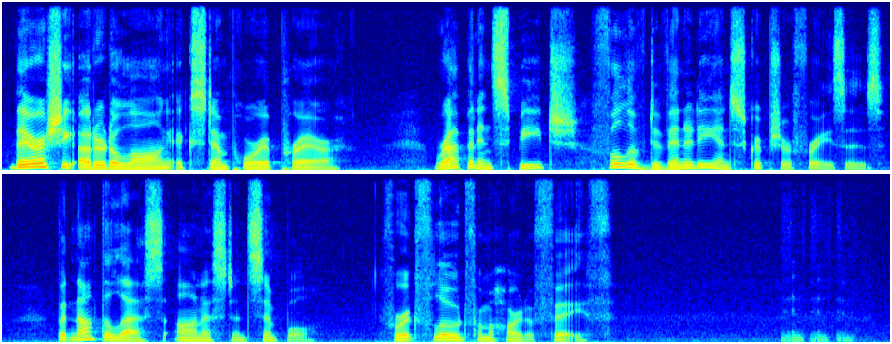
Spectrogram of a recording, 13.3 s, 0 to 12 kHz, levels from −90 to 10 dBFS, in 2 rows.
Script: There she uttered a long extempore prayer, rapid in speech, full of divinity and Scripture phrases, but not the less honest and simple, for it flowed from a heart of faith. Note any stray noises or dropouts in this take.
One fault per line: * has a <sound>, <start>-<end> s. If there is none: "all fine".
* has a laugh, 12.5-13.1 s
